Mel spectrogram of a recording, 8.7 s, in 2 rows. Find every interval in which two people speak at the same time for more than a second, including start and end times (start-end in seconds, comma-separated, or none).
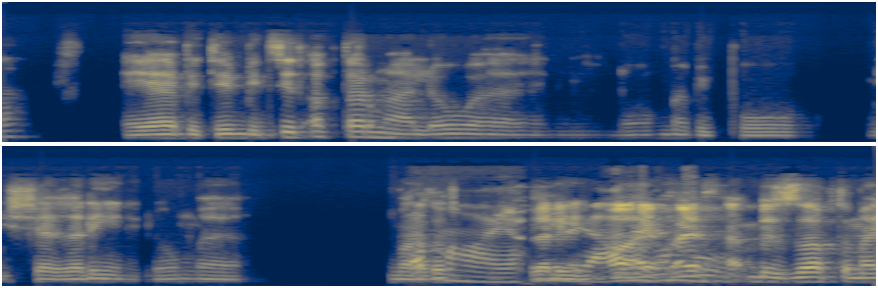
6.4-8.1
